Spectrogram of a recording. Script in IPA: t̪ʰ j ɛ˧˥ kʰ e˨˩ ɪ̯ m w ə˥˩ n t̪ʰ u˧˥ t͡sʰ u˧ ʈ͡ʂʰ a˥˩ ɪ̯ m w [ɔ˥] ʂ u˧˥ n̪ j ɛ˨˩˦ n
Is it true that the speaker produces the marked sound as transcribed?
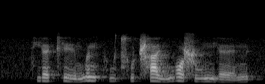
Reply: yes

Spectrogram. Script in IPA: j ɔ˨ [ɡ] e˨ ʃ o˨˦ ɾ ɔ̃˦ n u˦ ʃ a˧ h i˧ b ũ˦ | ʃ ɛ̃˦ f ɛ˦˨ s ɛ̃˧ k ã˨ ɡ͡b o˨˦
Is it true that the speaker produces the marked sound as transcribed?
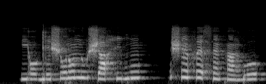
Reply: yes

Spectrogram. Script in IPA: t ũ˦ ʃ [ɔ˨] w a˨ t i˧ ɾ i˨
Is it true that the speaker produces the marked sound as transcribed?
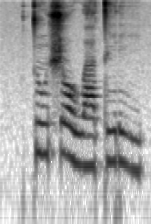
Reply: no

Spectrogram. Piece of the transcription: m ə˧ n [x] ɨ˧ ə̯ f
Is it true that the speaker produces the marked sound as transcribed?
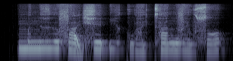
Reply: no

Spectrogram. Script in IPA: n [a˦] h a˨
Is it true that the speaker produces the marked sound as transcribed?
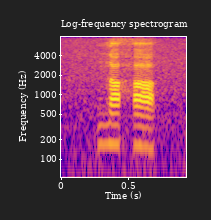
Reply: no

